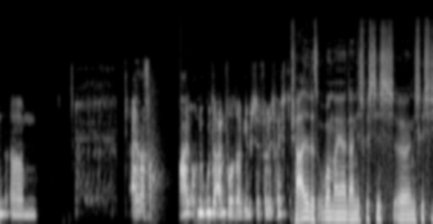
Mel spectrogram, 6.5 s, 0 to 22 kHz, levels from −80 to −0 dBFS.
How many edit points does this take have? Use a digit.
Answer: 2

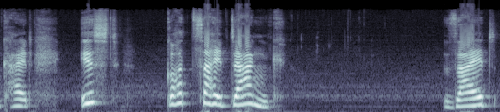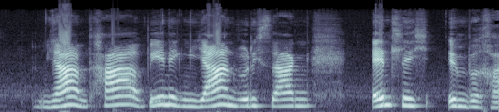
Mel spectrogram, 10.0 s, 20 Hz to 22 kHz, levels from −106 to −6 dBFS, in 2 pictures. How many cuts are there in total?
0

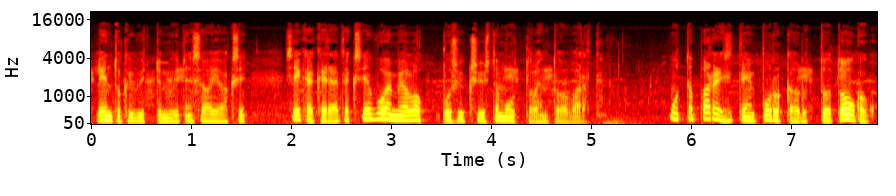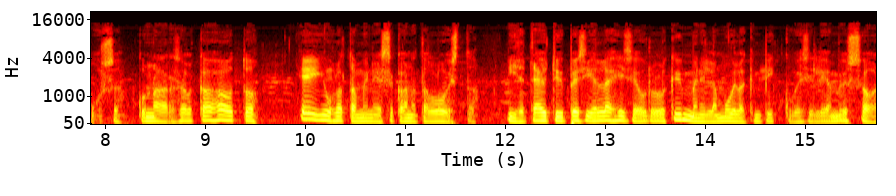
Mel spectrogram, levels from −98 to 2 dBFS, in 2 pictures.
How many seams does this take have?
2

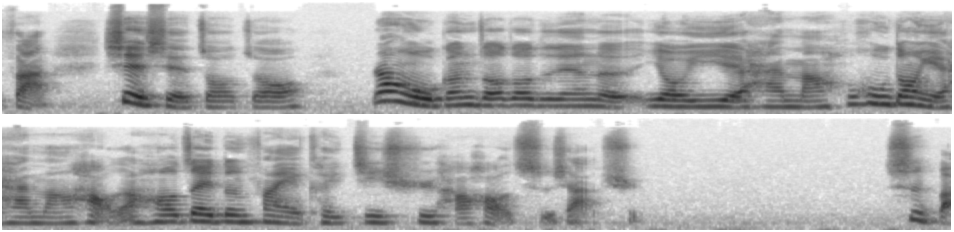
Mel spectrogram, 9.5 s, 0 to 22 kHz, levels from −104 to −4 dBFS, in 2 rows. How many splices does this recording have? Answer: 0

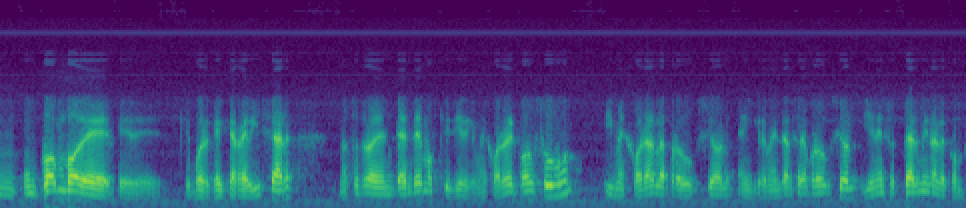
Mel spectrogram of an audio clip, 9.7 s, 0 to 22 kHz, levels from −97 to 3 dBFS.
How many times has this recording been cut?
1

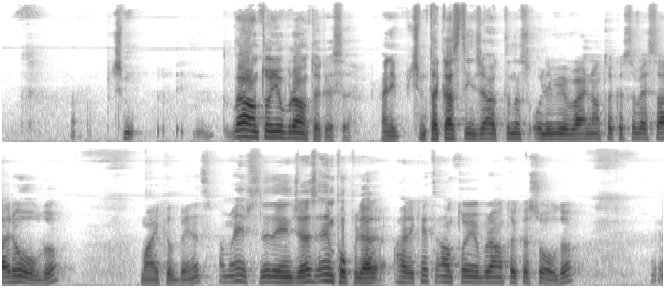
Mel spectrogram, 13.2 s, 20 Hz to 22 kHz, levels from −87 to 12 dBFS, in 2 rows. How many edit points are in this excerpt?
0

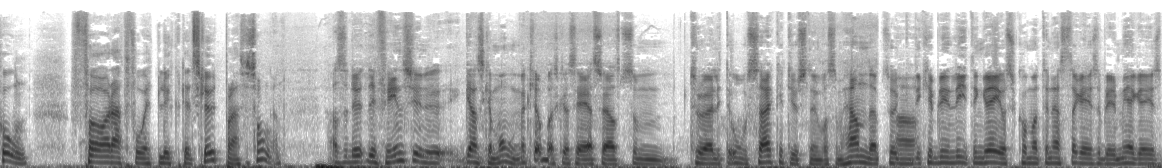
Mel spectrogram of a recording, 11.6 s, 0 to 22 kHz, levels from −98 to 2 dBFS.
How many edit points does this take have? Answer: 2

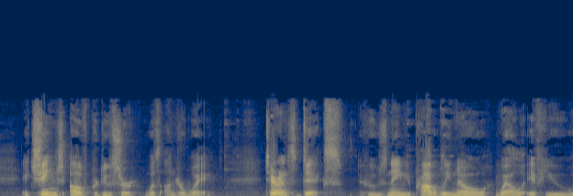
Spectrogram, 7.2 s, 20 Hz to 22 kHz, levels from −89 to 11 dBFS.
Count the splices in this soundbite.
2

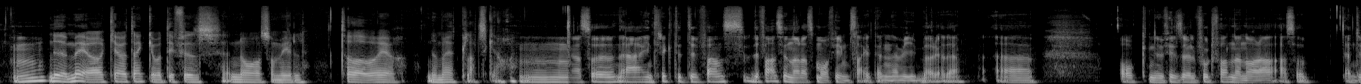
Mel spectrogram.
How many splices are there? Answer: 0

